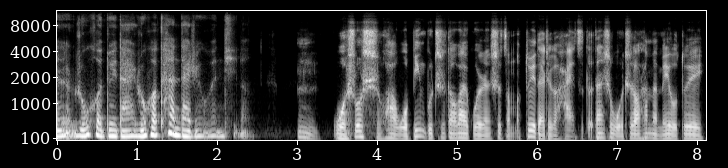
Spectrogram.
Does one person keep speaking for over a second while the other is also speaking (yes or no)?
no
